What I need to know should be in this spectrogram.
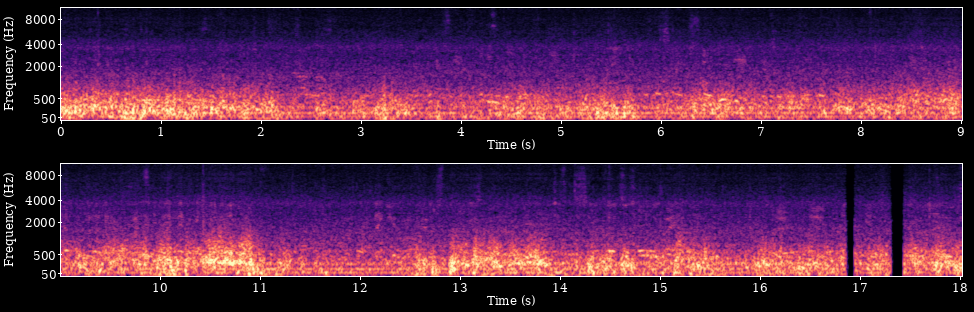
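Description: A hovercraft engine drones steadily in the distance.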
